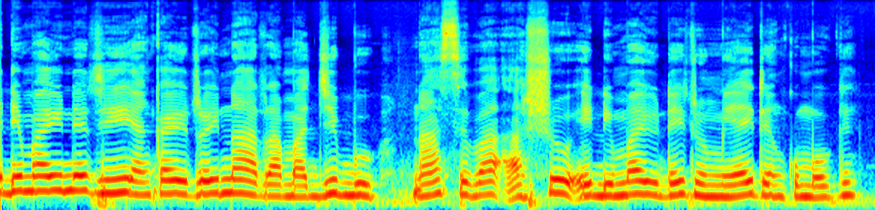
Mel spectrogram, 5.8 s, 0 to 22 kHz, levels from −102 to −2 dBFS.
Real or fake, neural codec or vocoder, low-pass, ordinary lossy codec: fake; vocoder, 44.1 kHz, 128 mel bands every 256 samples, BigVGAN v2; none; none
